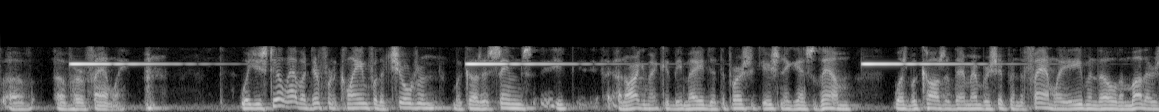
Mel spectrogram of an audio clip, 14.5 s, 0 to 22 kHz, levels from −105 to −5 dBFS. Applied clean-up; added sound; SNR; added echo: none; Wind chime; -3 dB; none.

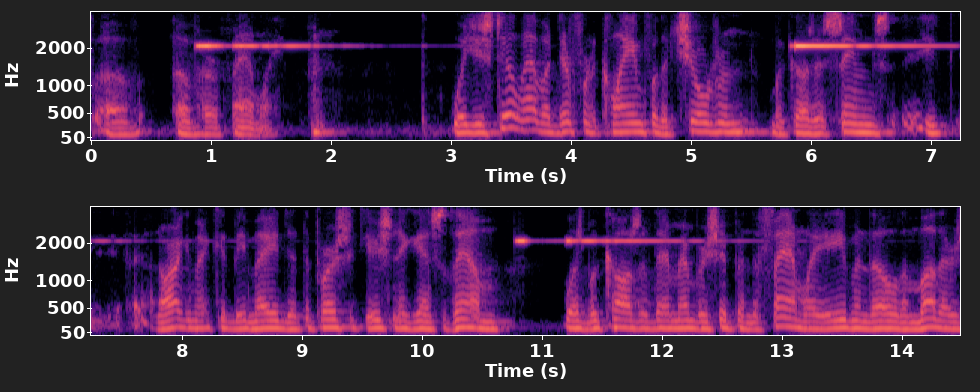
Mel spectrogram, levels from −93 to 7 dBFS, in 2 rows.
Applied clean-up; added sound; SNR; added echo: neural mask model RNNoise.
